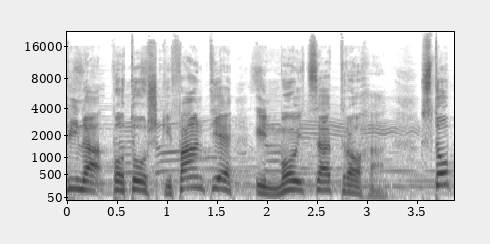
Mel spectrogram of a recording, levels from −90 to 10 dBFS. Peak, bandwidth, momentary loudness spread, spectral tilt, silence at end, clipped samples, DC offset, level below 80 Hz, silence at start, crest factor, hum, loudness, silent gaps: -4 dBFS; over 20 kHz; 8 LU; -4.5 dB/octave; 0 s; under 0.1%; under 0.1%; -52 dBFS; 0 s; 16 dB; none; -22 LUFS; none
